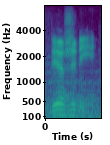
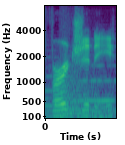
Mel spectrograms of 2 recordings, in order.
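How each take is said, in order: First: The name is said with French pronunciation. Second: The name is said with English pronunciation. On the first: The speaker calls it right. "Virginie is in fact a French name. Also, that's how you pronounce it" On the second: The speaker calls it wrong.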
